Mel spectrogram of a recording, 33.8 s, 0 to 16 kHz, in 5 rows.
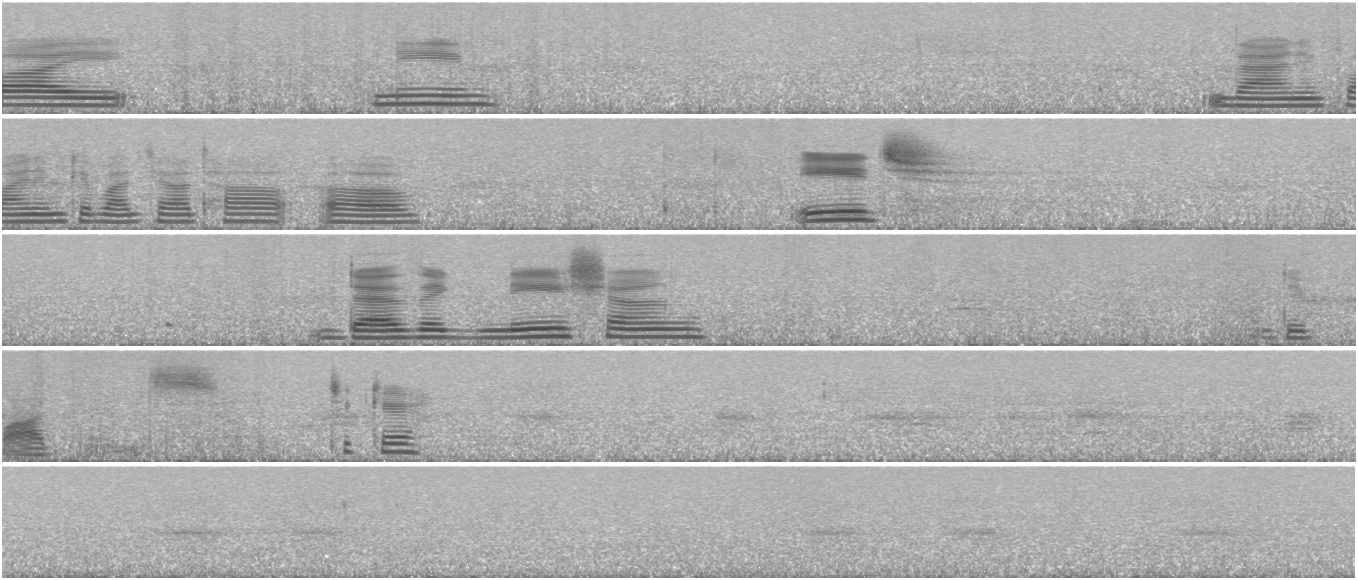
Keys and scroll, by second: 0.0-3.7 typing, 4.3 Tab, 9.9 a, 10.2 g, 10.3 e, 12.6 Tab, 14.4-16.7 typing, 17.1 Tab, 18.3-20.7 typing, 21.5 Tab.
